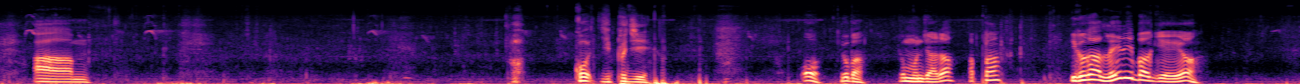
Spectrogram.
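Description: A young man speaks close to the microphone with animation.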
